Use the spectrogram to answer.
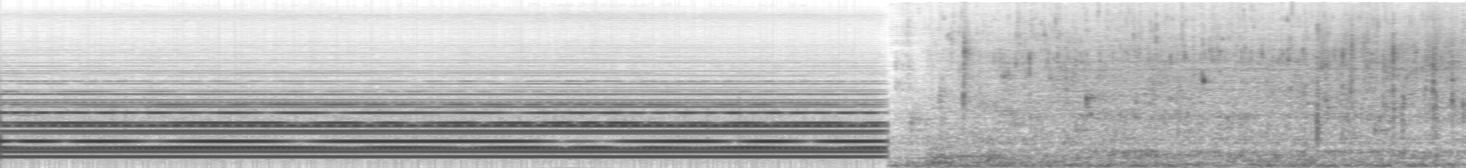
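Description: Running tap water, the cold tap on a hot day, pours as a steady hissing rush. Before it, a strong, even electronic drone holds for several seconds and then stops abruptly.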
